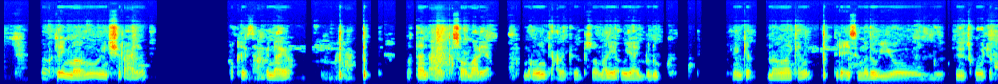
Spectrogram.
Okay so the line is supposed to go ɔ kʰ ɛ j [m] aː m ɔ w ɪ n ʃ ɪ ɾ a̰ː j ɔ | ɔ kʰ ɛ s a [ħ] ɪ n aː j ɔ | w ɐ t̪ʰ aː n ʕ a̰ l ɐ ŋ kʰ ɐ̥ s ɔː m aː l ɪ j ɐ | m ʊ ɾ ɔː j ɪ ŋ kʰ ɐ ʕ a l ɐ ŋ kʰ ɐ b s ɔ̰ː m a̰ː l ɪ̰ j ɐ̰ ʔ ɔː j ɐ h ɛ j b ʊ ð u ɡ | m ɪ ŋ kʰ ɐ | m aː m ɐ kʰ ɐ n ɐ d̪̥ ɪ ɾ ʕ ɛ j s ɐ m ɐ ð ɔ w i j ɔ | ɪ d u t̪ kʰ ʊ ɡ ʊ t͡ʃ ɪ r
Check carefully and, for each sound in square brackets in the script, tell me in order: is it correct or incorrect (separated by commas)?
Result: correct, incorrect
